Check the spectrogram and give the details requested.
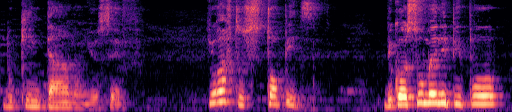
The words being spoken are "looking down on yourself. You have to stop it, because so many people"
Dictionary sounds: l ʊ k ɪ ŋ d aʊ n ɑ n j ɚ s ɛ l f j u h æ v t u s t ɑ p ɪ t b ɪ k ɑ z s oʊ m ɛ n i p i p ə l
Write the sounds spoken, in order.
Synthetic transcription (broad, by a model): l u k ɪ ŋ d aʊ n ɑ n j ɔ s ɛ l f j u h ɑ f t u s t ɑ p ɪ t b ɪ k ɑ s s oʊ m ɛ n i p i p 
